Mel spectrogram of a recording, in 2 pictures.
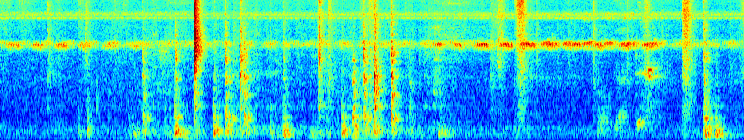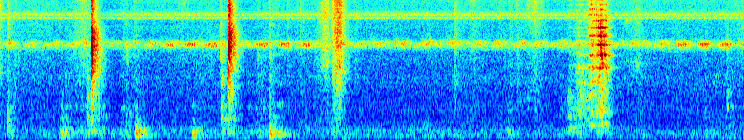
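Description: Irregular wooden clicks and knocks of dry, unglued chair spindles being twisted and worked by hand into their tight holes in the seat, to line up their flats. A steady high insect chirring runs underneath.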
